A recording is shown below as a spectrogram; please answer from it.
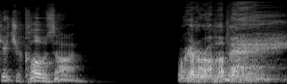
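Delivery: breathy, all one word. Recalling a funny line from a commercial, copy how he delivered it, imitating a breathy, run-together delivery. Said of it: "It's like breathy, but he says it all in one syllable".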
